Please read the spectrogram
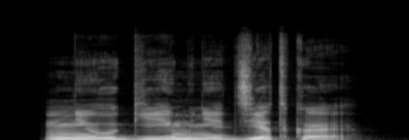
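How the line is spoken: Growling. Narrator (Russian): прорычал он

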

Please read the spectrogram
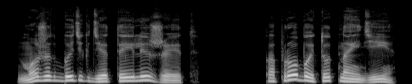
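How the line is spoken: Sigh. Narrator (Russian): вздохнула

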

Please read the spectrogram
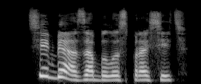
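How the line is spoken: Cold snort. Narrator (Russian): Холодно фыркнула девица

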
